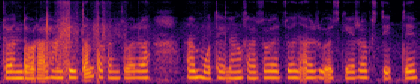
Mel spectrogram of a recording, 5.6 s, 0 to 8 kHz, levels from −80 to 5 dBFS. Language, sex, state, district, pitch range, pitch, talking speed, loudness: Mizo, female, Mizoram, Aizawl, 225-235 Hz, 230 Hz, 205 wpm, -17 LUFS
